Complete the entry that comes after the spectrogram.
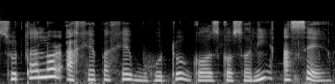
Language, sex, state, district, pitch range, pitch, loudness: Assamese, male, Assam, Kamrup Metropolitan, 185-260 Hz, 225 Hz, -17 LUFS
